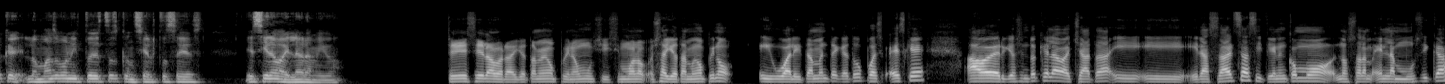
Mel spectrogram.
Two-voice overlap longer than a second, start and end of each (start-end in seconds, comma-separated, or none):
none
